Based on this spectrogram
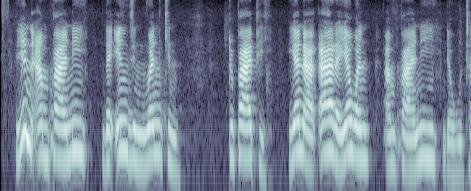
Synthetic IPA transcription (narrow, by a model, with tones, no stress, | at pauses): jɪ˦˨ŋʔa˨mɸaː˨niː˦ | da˨ʔɪ˦nd͡ʒɪ˨ŋwɐ˦ŋkʲɪ˨n | tʊ˦paː˦ɸiː˨ | jɐ˦naː˨kʼaː˦ɽa˨jɐ˦wɐ˨ŋ | ʔa˨mɸaː˨niː˦da˨wʊ˦taː˦ʔ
